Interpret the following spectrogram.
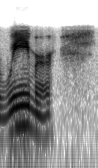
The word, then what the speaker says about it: Wiemer: My real name is pronounced Wiemer. Even though it's spelled Wiemer.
